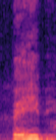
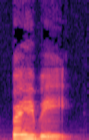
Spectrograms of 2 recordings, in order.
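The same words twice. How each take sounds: First: It is said in a put-on sexy voice. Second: It is said in an ordinary, plain voice.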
